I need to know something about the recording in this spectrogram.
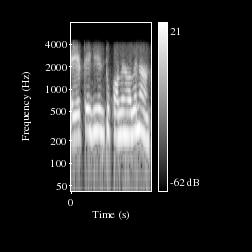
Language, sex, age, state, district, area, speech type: Bengali, female, 18-30, West Bengal, Birbhum, urban, conversation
